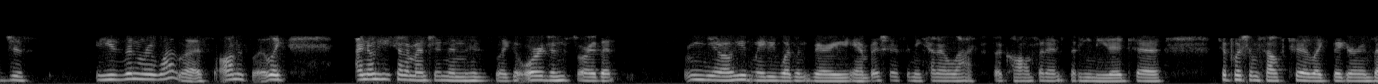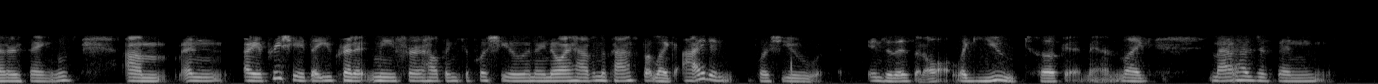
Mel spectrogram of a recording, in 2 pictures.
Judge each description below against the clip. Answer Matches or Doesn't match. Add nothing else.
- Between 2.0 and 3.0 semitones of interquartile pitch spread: Matches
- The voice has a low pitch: Doesn't match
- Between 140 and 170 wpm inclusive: Doesn't match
